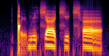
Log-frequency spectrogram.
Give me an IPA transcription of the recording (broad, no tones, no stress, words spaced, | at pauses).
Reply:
ǃḛbĩt͡ɕæ t͡ɕit͡ɕʰæ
